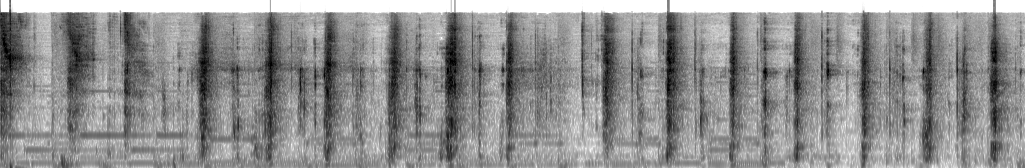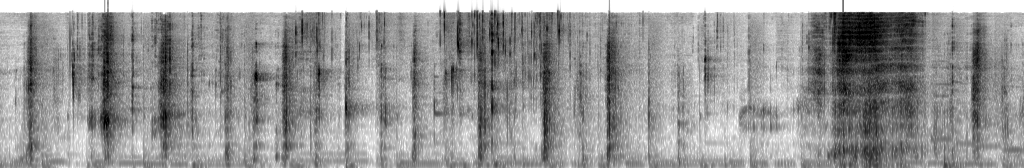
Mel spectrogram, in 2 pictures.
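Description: Close-miked crunching and chewing of crisp food such as young radish kimchi, with many short sharp crunches and a louder rushing sound about a second long near the end.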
